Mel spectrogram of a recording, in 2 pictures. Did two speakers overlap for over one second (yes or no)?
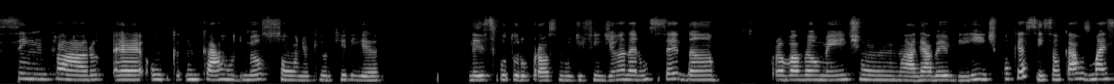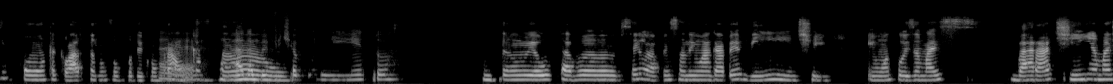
yes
